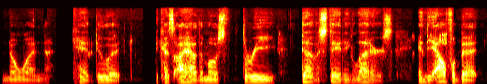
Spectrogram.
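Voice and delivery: low, halting promo delivery with pauses between phrases; choppy wrestling promo. Acted. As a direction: cut a promo in slow, measured chunks. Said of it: "choppy like that".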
